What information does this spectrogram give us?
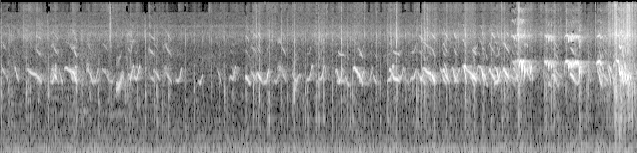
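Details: Many young chicks peeping rapidly, a dense run of high twittering notes that grows louder and busier toward the end, with one loud burst and faint low noise underneath.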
